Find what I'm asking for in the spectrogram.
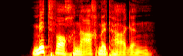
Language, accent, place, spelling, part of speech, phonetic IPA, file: German, Germany, Berlin, Mittwochnachmittagen, noun, [ˈmɪtvɔxˌnaːxmɪtaːɡn̩], De-Mittwochnachmittagen.ogg
- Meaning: dative plural of Mittwochnachmittag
